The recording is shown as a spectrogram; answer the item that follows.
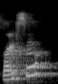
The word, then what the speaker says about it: Sprajcer: by and that's your q to pronounce your second name of your surname my second name is spricer okay that was easier than some other ones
